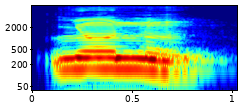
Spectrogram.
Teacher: en voulant prononcer la lettre Ñ, il y a nécessairement l'intervention du nez. C'est pourquoi nous disons que c'est une consonne nasale. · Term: consonnes nasales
